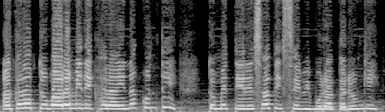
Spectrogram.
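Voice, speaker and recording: Actress as a high, scolding village neighbour woman. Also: fairly quick. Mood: angry, scornful. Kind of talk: Hindi cartoon dubbing.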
